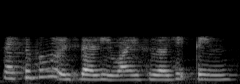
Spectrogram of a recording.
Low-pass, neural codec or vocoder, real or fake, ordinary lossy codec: 3.6 kHz; codec, 32 kHz, 1.9 kbps, SNAC; fake; none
